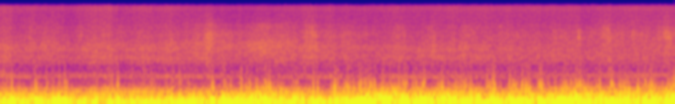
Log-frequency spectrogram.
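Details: Steady, heavy low rumble of wind buffeting the microphone, with no animal calls heard.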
